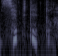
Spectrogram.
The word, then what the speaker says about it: CPTED: セプテッド、はい、はい、セプテッドというのは CPTED を、 E がないんですけど CP なんですが、セプテッドと読みまして、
